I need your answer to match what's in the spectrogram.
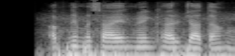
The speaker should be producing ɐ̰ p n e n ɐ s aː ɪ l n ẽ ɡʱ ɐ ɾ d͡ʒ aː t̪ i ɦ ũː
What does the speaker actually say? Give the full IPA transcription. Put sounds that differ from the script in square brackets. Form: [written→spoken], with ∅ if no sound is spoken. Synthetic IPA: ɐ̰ p n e [n→m] ɐ s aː ɪ l [n→m] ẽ ɡʱ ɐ ɾ d͡ʒ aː t̪ [i→a] ɦ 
